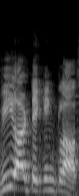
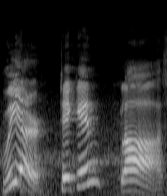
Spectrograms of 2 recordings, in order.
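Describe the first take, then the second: First: Said in the usual way. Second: Slow British English, "We are" merged into "wear", "taking" without the g; British accent. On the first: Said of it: "हम कहते हैं". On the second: Shown as a demonstration. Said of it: "वो कहते हैं". (British लहजे में, "We are" को "वीयर" बोलते हुए)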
